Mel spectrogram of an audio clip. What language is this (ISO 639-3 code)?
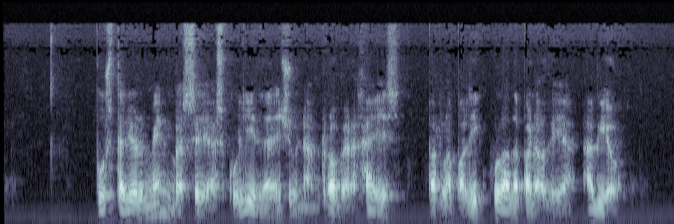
cat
